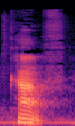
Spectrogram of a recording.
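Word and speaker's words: kaph: bro cough c-a-p-h yeah it's a c but it's pronounced the exact same way cough this one known as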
